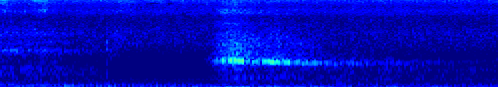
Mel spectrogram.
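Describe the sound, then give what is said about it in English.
One soft, slow exhale during a guided breathing exercise, a faint breathy rush over quiet background. “Are you ready? Take a nice exhale. Let's just gently get out what we have.”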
